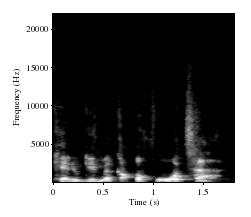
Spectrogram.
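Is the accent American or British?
British. It is said in a British accent.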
